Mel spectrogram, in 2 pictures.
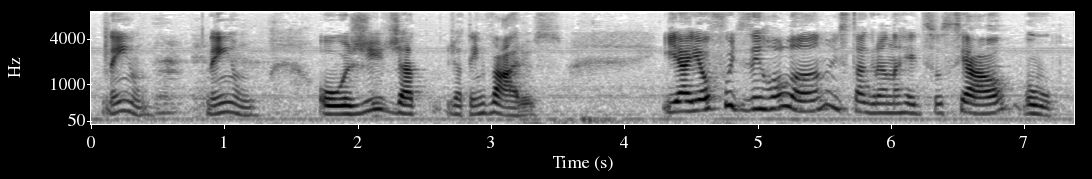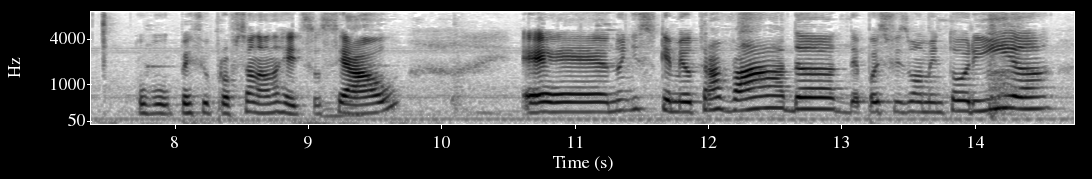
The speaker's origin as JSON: {"language": "Portuguese", "town": "Araguaína", "region": "Tocantins", "country": "Brazil", "said": "Eu sou de Araguaína, Tocantins, né? Prima do Thales. Somos de Araguaína."}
